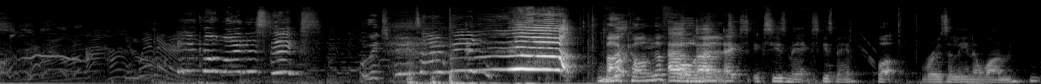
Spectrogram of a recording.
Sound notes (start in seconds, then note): 0.8 high voice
